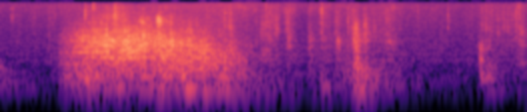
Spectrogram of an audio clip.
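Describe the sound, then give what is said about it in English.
A barge's hatch grinds as it is shoved back in one long, loud scraping slide, followed by a wooden clunk and a sharp thump as the doors are opened. No voices. “He shoves back the hatch, opens the doors and descends the steps.”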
